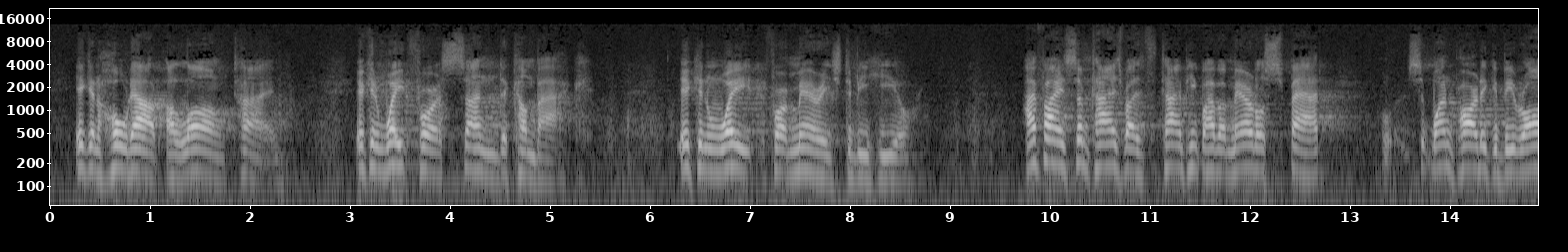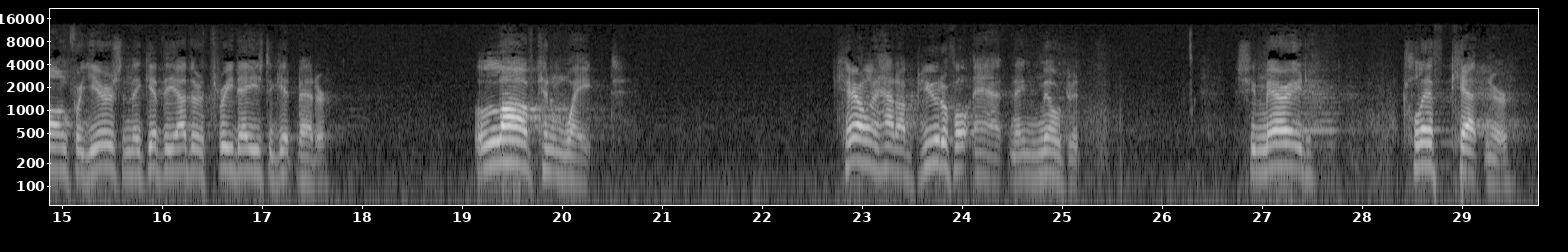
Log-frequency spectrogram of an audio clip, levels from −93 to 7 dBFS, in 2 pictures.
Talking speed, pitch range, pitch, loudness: 135 wpm, 145-175 Hz, 160 Hz, -26 LUFS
